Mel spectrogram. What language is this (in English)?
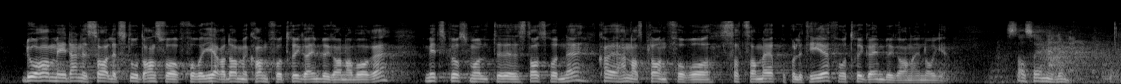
Norwegian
